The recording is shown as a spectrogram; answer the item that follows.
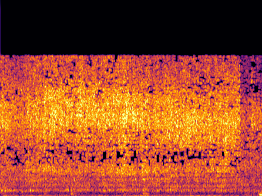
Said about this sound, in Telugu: ఇట్లా ఫ్రై బాగా వేసుకోవాలి.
